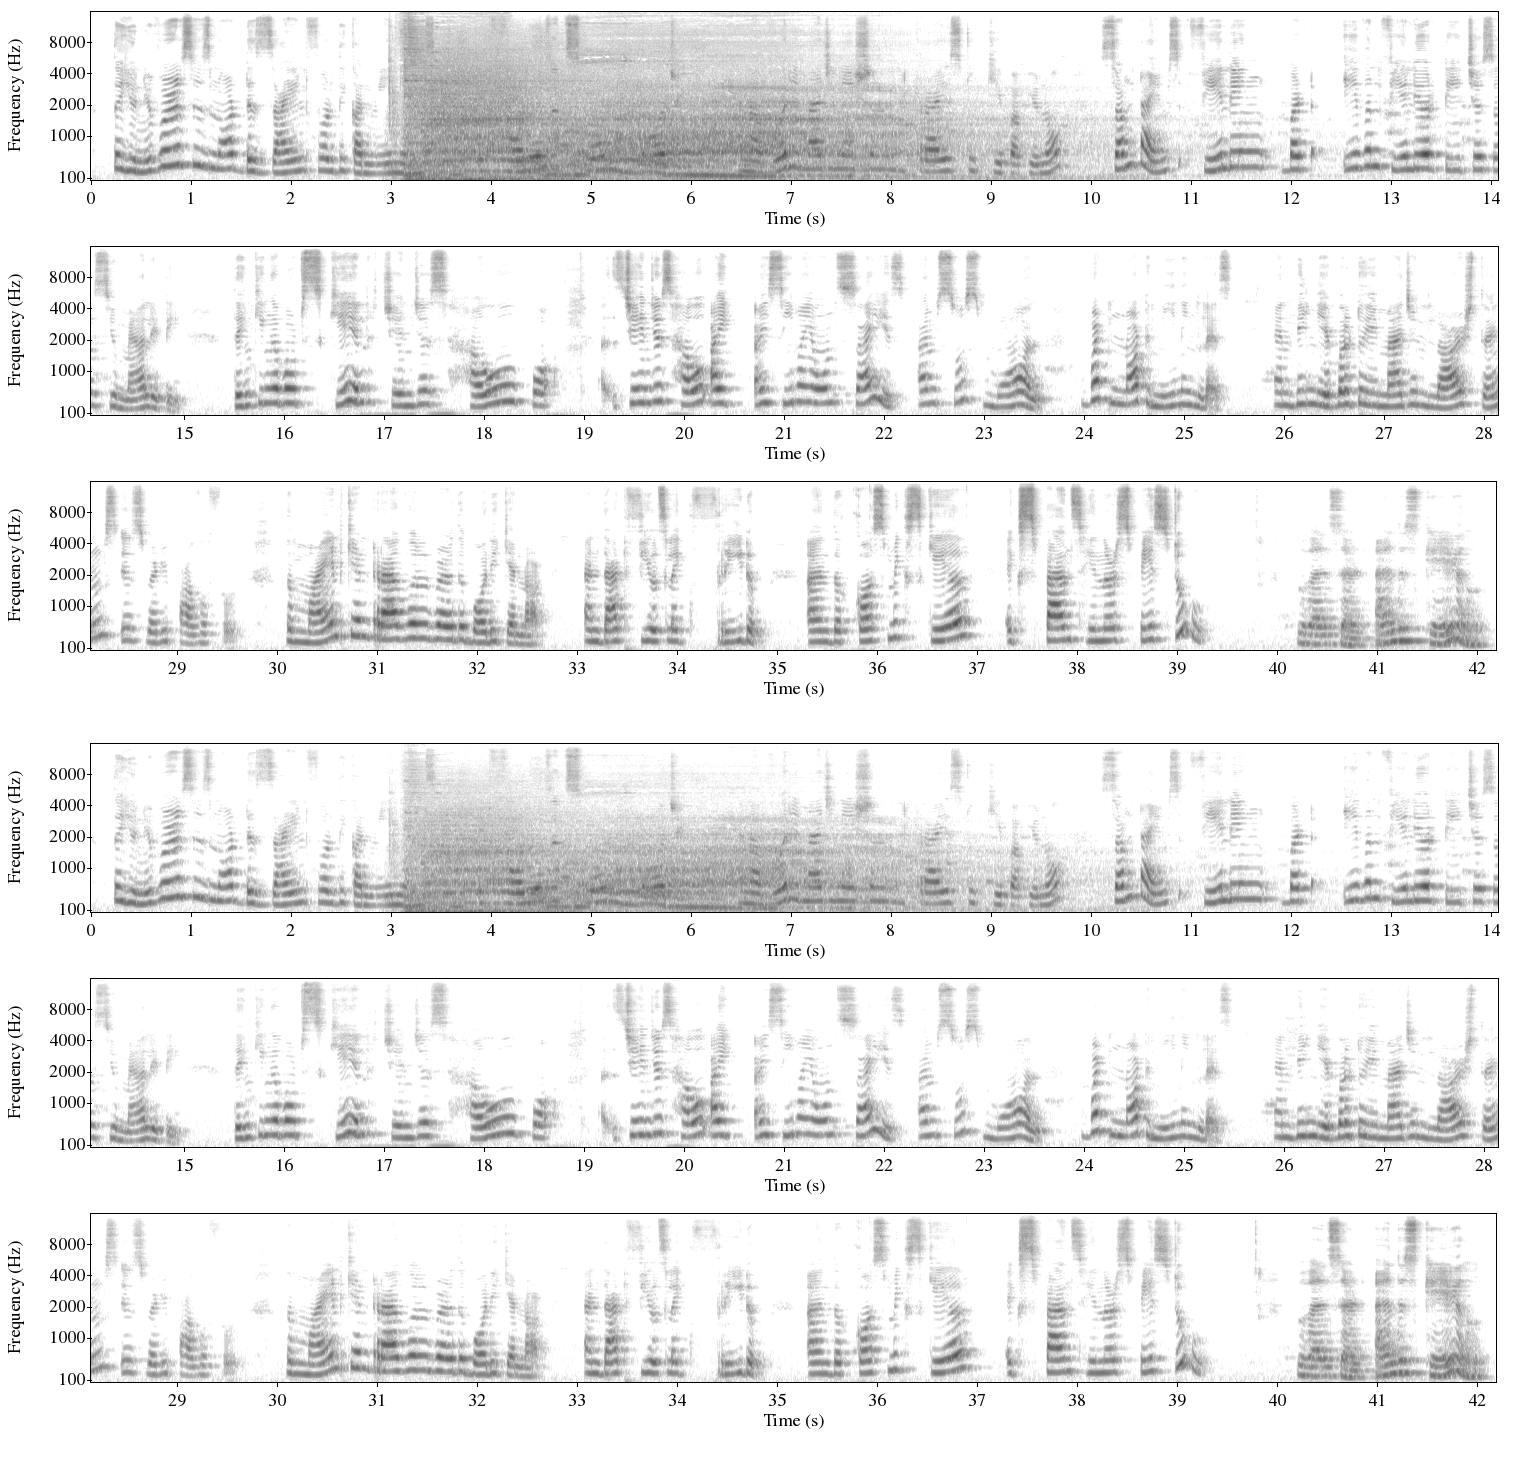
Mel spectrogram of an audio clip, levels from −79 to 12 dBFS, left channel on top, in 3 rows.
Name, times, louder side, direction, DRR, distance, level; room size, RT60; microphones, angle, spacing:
voice 1, 0.2-3.3 3.9-9.8 10.2-12.3 12.5-15.0 15.5-23.6 24.0-25.4 25.9-32.7 33.1-34.1 34.4-34.9 35.3-37.0 37.3-39.3, left 2 dB, 20° left, 0.8 m, -33 dB
sound 1, 2.9-10.7, left 4 dB, 75° left, 0.6 m, -33 dB
voice 2, 40.2-42.1, right 2 dB, 65° right, 1.2 m, -33 dB
5.9 x 5.4 x 4.2 m
head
